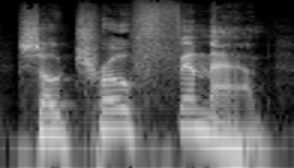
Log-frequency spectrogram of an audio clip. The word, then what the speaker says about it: Sotrovimab: Sotrovimab, S-O-T-R-O-V-I-M-A-B,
